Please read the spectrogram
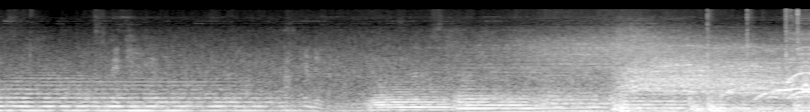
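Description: Marching band's brass section holding long, loud chords, breaking off briefly a little before the middle and coming back in on a new chord. Near the end, cheering from the crowd swells in over the band.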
